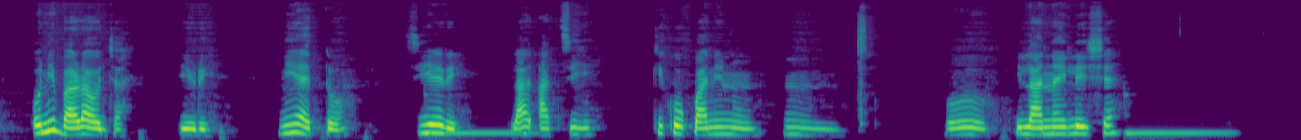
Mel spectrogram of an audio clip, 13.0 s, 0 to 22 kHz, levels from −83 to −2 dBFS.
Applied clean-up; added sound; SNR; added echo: classical method Wiener filter.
